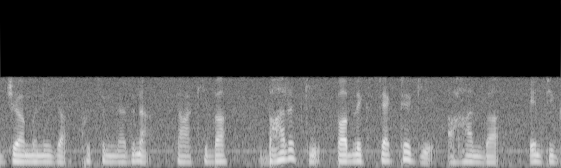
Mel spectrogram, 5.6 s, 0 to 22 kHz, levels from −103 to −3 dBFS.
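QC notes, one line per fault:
The speech arrives through G.711 A-law telephone coding at 64 kbps, band-limited to nothing above about 3.8 kHz, with room noise sitting about 14 dB below the speech.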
